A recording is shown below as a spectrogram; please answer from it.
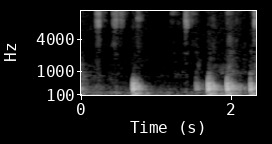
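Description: Marker pen writing on a whiteboard: a few faint, short strokes, with a couple of brief low sounds about two thirds of a second in and near the end.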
